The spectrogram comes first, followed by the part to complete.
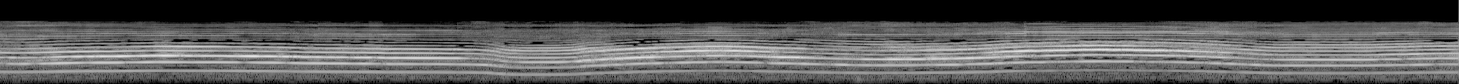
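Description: A domestic cat holds one drawn-out, rich-toned yowl for many seconds. Its pitch dips and swells slowly, much like an ambulance siren winding up and down.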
